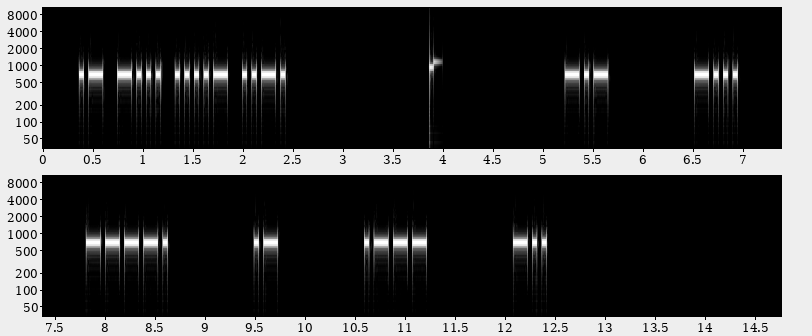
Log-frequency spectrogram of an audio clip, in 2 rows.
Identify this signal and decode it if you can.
Morse code, heard as a keyed tone, about 25 wpm, spaced as for 11 wpm, 700 Hz. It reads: AB4F KB9AJD
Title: USA Call Signs - 6x Character Spacing - 25wpm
